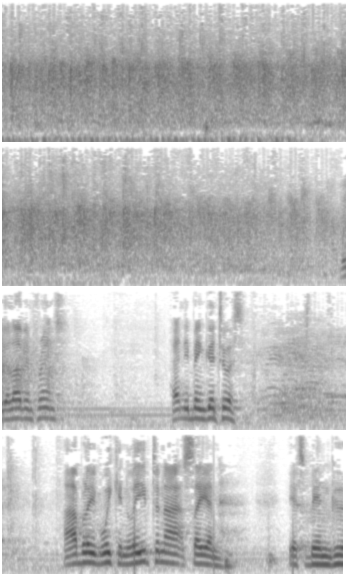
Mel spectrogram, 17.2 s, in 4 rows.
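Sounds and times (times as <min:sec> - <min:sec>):
audience applause and clapping: 0:00.0 - 0:09.6, 0:12.4 - 0:14.1
speech: 0:08.6 - 0:09.4, 0:10.7 - 0:11.8, 0:13.7 - 0:15.9, 0:16.5 - 0:17.1.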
